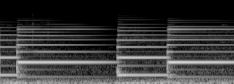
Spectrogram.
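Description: A doorbell rings at a locked school gate: three clear, bright electronic chime strikes, the first alone and the last two closer together, each leaving a ringing tone that sustains loudly.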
